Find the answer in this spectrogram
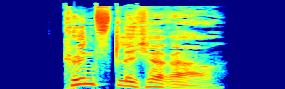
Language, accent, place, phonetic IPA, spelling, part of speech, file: German, Germany, Berlin, [ˈkʏnstlɪçəʁɐ], künstlicherer, adjective, De-künstlicherer.ogg
- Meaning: inflection of künstlich: 1. strong/mixed nominative masculine singular comparative degree 2. strong genitive/dative feminine singular comparative degree 3. strong genitive plural comparative degree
